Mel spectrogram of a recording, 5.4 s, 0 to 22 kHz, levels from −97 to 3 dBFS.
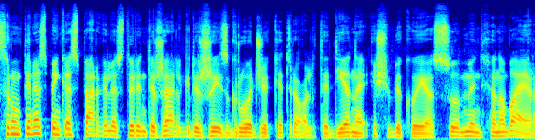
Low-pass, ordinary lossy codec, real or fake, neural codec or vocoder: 19.8 kHz; Opus, 64 kbps; real; none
